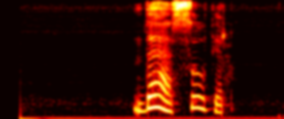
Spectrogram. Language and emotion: Russian, positive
